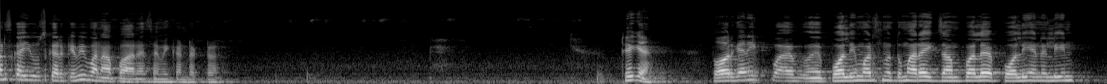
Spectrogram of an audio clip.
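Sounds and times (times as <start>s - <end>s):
marker scratching on whiteboard: 0.0s - 6.2s.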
